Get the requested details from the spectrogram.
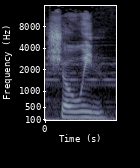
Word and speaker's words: Samhain: Y, se llama Samhain o se pronuncia Showin, algo así.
